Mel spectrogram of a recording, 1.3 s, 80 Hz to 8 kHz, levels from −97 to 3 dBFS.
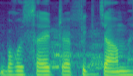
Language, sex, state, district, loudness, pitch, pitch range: Hindi, male, Karnataka, Bangalore, -18 LUFS, 145 Hz, 140-145 Hz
